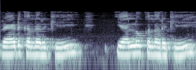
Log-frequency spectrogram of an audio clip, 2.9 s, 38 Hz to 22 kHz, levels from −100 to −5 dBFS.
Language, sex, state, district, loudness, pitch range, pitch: Hindi, male, Haryana, Jhajjar, -14 LUFS, 155-175 Hz, 160 Hz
